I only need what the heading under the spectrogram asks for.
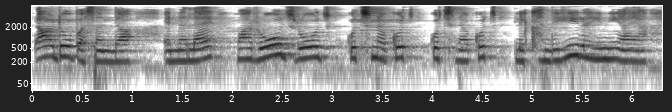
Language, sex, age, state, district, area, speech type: Sindhi, female, 18-30, Madhya Pradesh, Katni, rural, spontaneous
